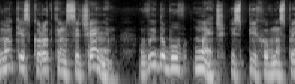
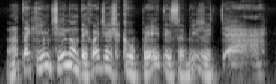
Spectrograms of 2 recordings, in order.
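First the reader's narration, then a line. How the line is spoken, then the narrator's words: Hiss. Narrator (Ukrainian): засичав пан Швайцер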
